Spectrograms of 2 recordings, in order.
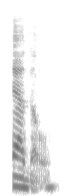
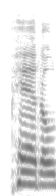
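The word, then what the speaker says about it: padel: year when it became a place to play paddle.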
